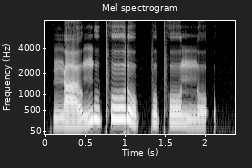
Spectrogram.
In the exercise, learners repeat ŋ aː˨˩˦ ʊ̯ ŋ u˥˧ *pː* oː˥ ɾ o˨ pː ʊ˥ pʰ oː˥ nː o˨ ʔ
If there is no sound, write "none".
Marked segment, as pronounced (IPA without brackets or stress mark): pʰ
